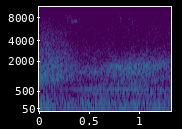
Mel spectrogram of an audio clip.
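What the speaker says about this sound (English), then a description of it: "So I don't know if you can hear that buzzing in the background" Remote-control model airplanes fly over a dedicated field at Paramount Ranch on a cool winter morning, their engines a faint, distant, continuous drone under outdoor ambience.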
